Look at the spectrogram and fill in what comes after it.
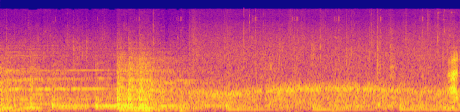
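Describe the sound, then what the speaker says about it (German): Rain falls in the Western video game Desperados: Wanted Dead or Alive, a faint steady patter under soft game ambience with a few brief clatters, no talk. "Ist der Regen so laut?"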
